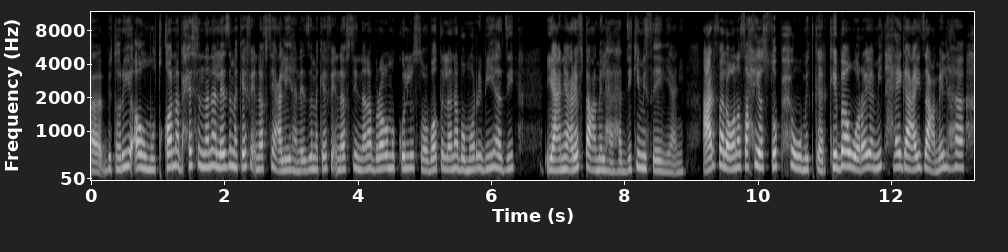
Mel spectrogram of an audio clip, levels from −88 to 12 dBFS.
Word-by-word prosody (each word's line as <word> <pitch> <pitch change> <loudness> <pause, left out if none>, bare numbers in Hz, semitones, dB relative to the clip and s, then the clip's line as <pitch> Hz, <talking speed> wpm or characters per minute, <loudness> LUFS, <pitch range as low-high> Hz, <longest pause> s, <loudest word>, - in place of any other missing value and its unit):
بطريقة 250 +5 +1
ومتقَنة 265 +4 +2
باحس 300 +4 -3
إن 285 -3 0
أنا 295 +2 +1
لازم 280 +2 +3
اكافئ 275 -1 -2
نَفْسي 245 +4 -3
عليها 215 -3 -2
لازم 215 +4 -4
اكافئ 245 0 -6
نَفْسي 235 +3 -3
إن 230 -3 -4
أنا 235 +3 -1
برغم 250 +2 0
كل 250 +1 -2
الصعوبات 230 -2 -2
اللي 235 -3 -1
أنا 255 - 0
بامر 230 +1 -3
بيها 250 +2 -2
دي 240 +4 -7 0.4
يعني 225 +1 +2
عرفت 245 +5 +1
اعملها، 220 -5 0
هادّيكِ 225 +7 -8
مثال 220 -7 -2
يعني، 180 +2 -13 0.3
عارفة 310 0 +4
لو 240 -3 +5
أنا 270 +2 +1
صاحية 280 +2 +2
الصبح 275 +2 -1
ومتكركبة 245 +3 +2
وورايا 260 0 +3
مِيّة 270 +4 -4
حاجة 275 0 -1
عايزة 250 +3 +3
اعملها 265 +6 -2
250 Hz, 175 wpm, -23 LUFS, 225-270 Hz, 0.4 s, لو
